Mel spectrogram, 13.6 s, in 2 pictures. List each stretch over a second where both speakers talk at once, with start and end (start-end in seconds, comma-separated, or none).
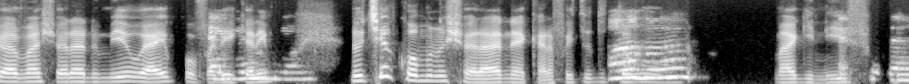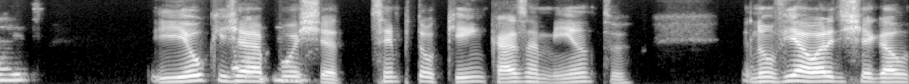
none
